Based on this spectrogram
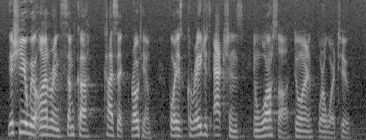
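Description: A man talks in a plain, everyday voice. His pitch is fairly high and his pace moderate. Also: ordinary pitch variation. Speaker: university dean. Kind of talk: ceremonial speech. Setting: stage with audience. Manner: formal.

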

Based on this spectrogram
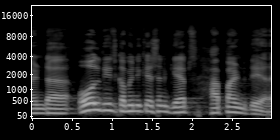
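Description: Against a quiet background, a man speaks in a dark, mellow tone at a fairly high pitch. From India, Rajasthan village. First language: Hindi. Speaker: senior civil servant; speaker. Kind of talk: talk; public talk, personal story. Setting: stage with audience. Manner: hesitant, frequent fillers. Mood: calm reflective storytelling. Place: stage. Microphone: handheld.

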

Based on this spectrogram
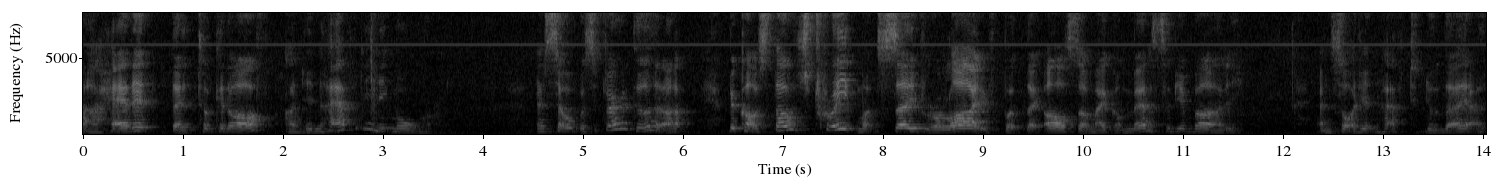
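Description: Amid light background noise and audible room echo, a woman speaks at a fairly slow pace with ordinary pitch variation and big swings in loudness. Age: 80s+. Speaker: breast cancer survivor. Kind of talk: interview answer. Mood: calm, positive, reflective. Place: home room. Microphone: camera far.

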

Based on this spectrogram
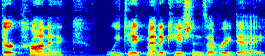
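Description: Her pitch rises and falls about as much as in everyday talk. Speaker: craft seller, budgeting creator. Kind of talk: casual vlog chat. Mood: earnest, sympathetic. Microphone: phone near.

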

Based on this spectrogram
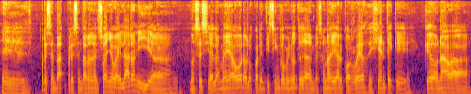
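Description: A man's flat, monotone delivery at very even loudness. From Mendoza, Argentina. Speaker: charity volunteer. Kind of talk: radio interview. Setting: studio. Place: studio. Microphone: studio mic.

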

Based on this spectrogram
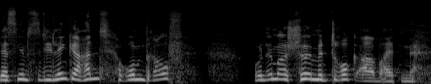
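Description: Over a quiet background, a high-pitched man speaks at a fairly slow pace with ordinary pitch variation. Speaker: fitness instructor. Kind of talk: workout instruction. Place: home room.

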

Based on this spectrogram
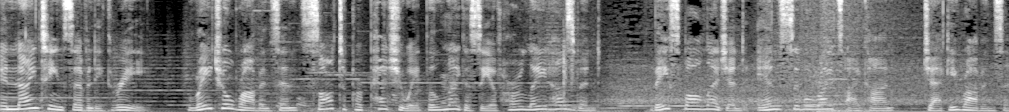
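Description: A woman at medium pitch and moderate pace, with very wide pitch swings and music in the background. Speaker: voice actor. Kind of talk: corporate narration.

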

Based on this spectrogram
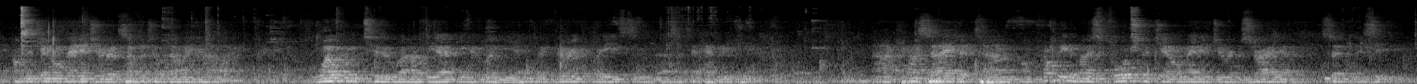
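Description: A man talks at a fairly quick pace over loud background noise, with audible room echo. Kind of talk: opening speech. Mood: warm, grateful. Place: bar.

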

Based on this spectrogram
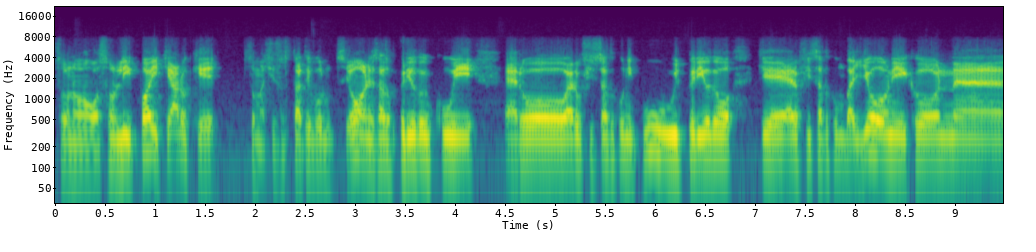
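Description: The tone is bright and sharp, the intonation monotone and flat. Delivery moves at a fairly quick pace. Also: man, fairly high pitch for a man. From Tuscany, Viareggio; Tuscany. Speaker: singer-songwriter and teacher; teacher. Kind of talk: interview. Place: home room. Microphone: video call.

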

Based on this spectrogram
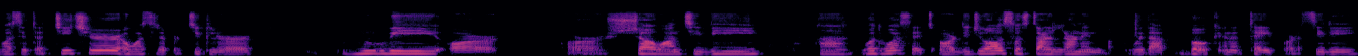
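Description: A man speaks at a very slow pace. His intonation stays fairly even. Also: medium pitch for a man. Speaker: language teacher. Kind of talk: video blog monologue. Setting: at home. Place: home room. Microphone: webcam.

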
